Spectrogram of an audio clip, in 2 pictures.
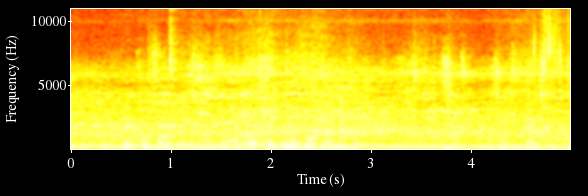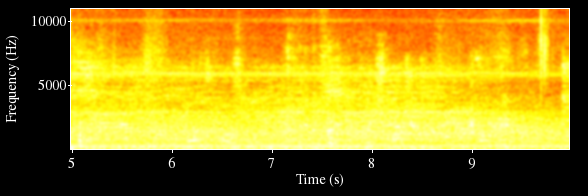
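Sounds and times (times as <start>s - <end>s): steady hum with constant tone: 0.0s - 9.9s.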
